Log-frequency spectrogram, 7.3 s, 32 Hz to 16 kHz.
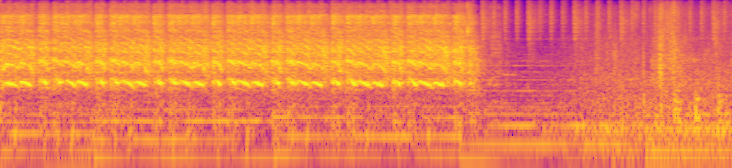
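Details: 2007 Honda CBR600RR after a head gasket replacement for overheating, exhaust off and some connectors unplugged, battery trickle-charged: a fast, rhythmic starter whir with chirps for about five seconds, and the engine never catches. Cranks but won't start.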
